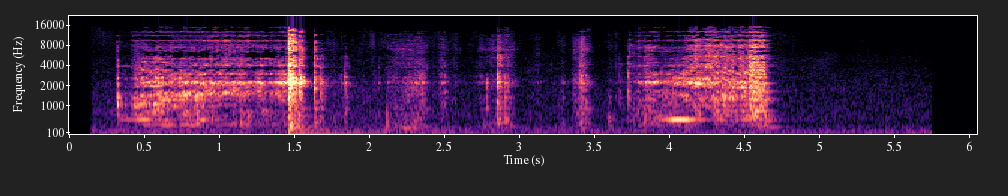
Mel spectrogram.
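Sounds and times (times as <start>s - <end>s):
worm tool scraping inside cannon barrel: 0.3s - 4.8s.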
